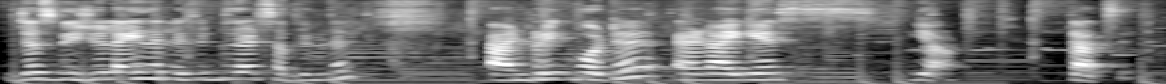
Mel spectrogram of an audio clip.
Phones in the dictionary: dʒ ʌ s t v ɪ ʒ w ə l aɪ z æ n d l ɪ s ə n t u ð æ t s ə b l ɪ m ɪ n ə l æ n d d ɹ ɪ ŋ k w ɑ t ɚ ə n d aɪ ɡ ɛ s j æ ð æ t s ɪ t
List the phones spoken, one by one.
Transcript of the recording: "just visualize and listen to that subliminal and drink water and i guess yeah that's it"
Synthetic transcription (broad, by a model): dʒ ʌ s t v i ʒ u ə l aɪ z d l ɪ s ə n t u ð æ t s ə b l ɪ m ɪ n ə l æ n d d ɹ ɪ k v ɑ t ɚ ə n d aɪ ɡ ɛ s j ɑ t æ t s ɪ t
